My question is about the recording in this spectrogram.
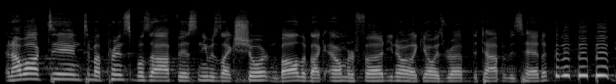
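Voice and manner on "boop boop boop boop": high, loud little boops; playful boops. Retold or imitated. Student mimics rubbing principal's bald head, playful boops. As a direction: boop it high like tapping a head.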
